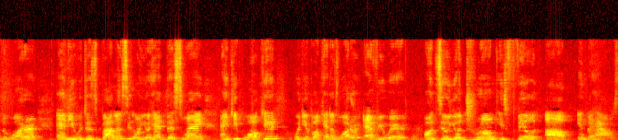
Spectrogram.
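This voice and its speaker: A woman speaks at a moderate pace in a high voice with ordinary pitch variation, and the room echo is audible. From Nigeria. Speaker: college student speaker. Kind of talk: school assembly talk. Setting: school assembly with audience.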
